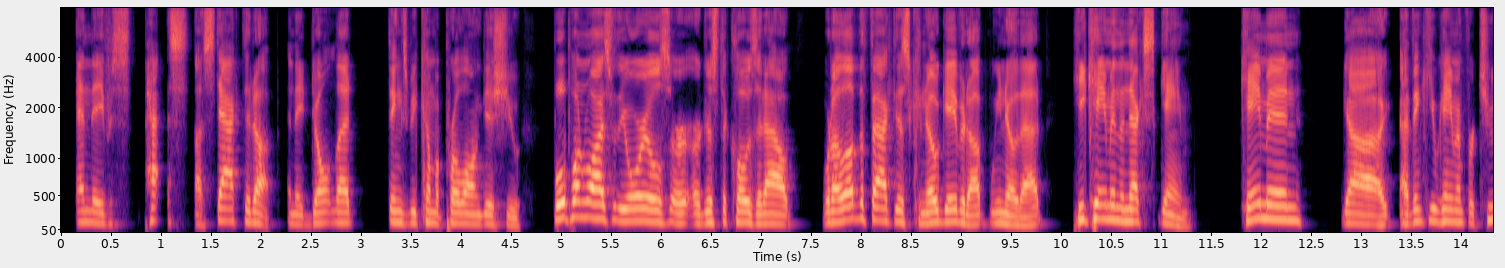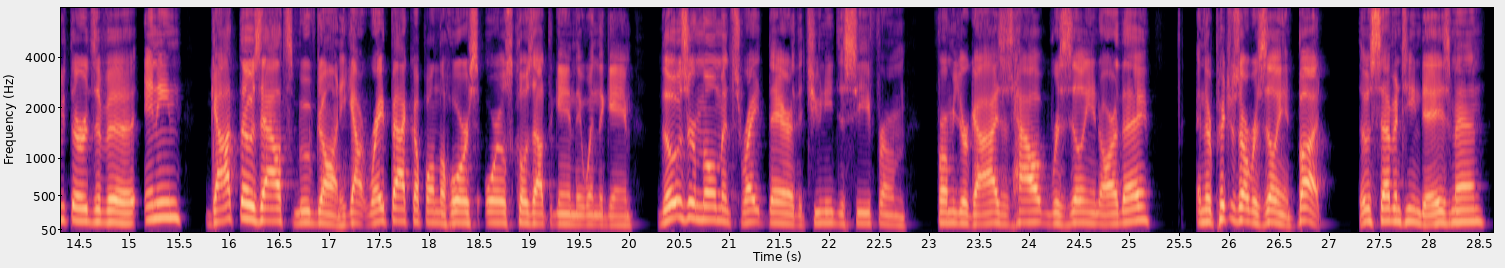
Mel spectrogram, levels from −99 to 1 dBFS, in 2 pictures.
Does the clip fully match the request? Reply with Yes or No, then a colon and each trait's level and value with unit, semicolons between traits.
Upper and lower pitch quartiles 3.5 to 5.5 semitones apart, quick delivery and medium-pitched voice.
Yes: average, 3.8 semitones; fast, 230 wpm; medium, 145 Hz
